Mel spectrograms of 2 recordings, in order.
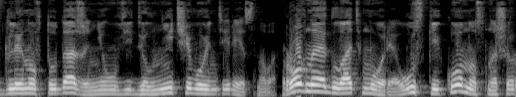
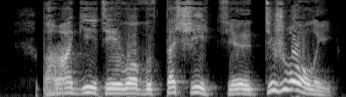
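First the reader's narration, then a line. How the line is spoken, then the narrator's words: Shouted. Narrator (Russian): крикнул Муса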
